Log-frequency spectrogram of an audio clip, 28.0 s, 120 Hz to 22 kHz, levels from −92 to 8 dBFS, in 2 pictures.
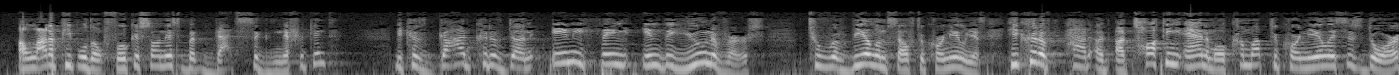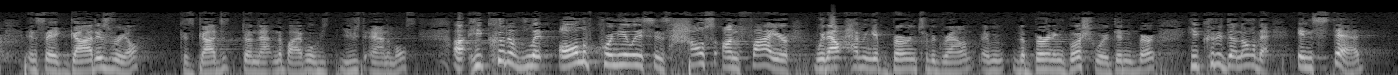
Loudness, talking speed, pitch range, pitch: -20 LUFS, 185 wpm, 170-245 Hz, 210 Hz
